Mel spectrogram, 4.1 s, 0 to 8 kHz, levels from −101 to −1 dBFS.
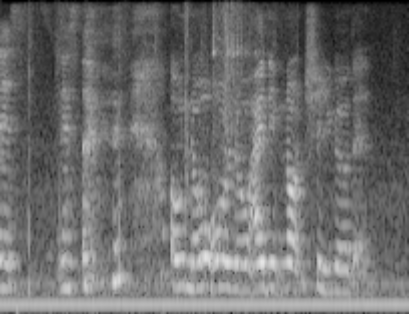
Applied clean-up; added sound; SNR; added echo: none; Run; 18 dB; none.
